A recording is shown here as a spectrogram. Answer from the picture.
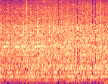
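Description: Pachinko hall din: a steady clatter of steel pachinko balls running through the machines, mixed with their electronic music and effects.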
